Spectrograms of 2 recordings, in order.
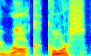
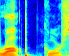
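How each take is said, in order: First: "rock" slow, ending in a clear k; contrasted pronunciation. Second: "rop" slow, ending in a clear p; contrasted pronunciation. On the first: Host reads a listener's question, "rock" with clear final k. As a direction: stretch "rock" and land the final k. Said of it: "is it a rock course or rop course". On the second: Host reads a listener's question, "rop" with clear final p. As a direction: stretch "rop" and close on the p. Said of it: "sounds like rock course". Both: Shown as a demonstration.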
